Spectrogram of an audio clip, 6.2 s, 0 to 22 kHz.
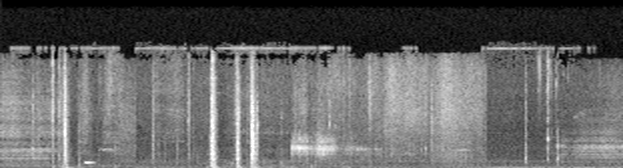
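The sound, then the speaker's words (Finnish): A Peugeot 508 RXH diesel hybrid car runs quietly in electric mode in a parking garage, almost silent, with a faint low cabin hum and a few sharp clicks and switch sounds scattered through it. “Nyt tämä auto on käynnissä.”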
